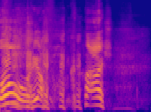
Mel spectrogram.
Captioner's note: laughing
